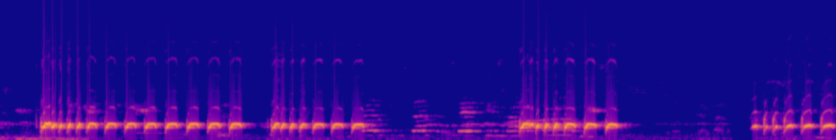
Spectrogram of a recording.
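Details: Crystal-voiced local zebra dove in full song, kept as a lure bird: bursts of rapid, clear, bubbling coos, each burst of roughly six to ten notes, separated by short pauses, with a few softer notes between.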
